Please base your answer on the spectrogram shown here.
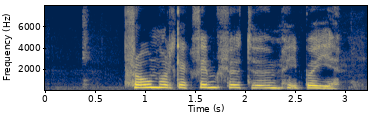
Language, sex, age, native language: Icelandic, female, 30-39, Icelandic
